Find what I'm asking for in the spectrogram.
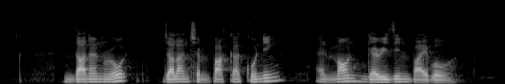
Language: English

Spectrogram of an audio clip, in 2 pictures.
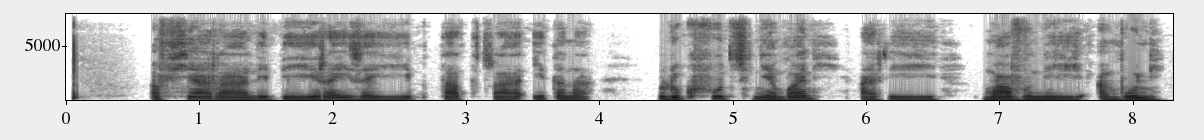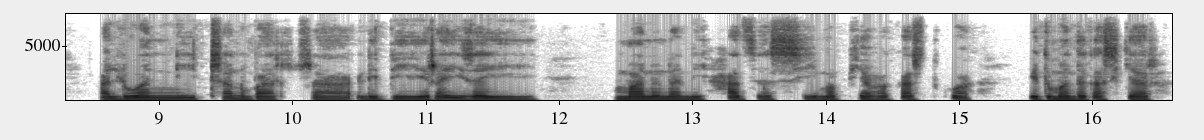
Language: Malagasy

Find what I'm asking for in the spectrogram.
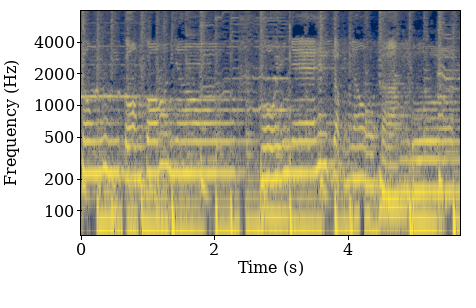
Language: Vietnamese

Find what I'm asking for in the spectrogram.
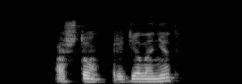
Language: Russian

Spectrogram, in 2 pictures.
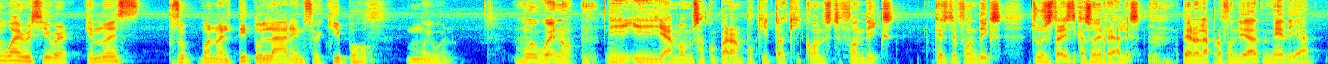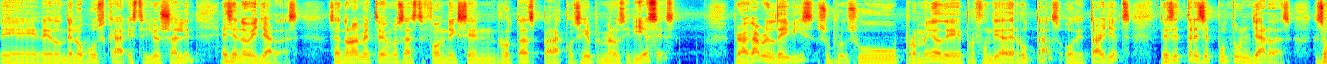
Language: Spanish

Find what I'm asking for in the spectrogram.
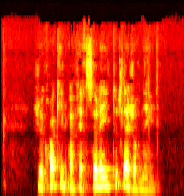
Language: French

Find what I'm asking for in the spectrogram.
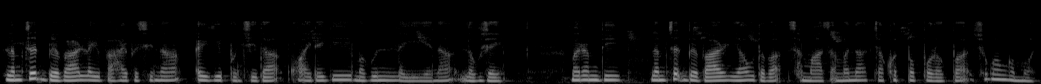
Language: Manipuri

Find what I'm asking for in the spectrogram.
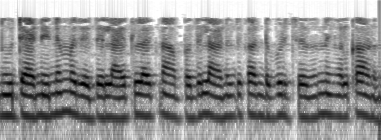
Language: Malayalam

